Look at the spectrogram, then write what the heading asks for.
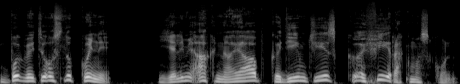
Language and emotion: Kashmiri, happy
